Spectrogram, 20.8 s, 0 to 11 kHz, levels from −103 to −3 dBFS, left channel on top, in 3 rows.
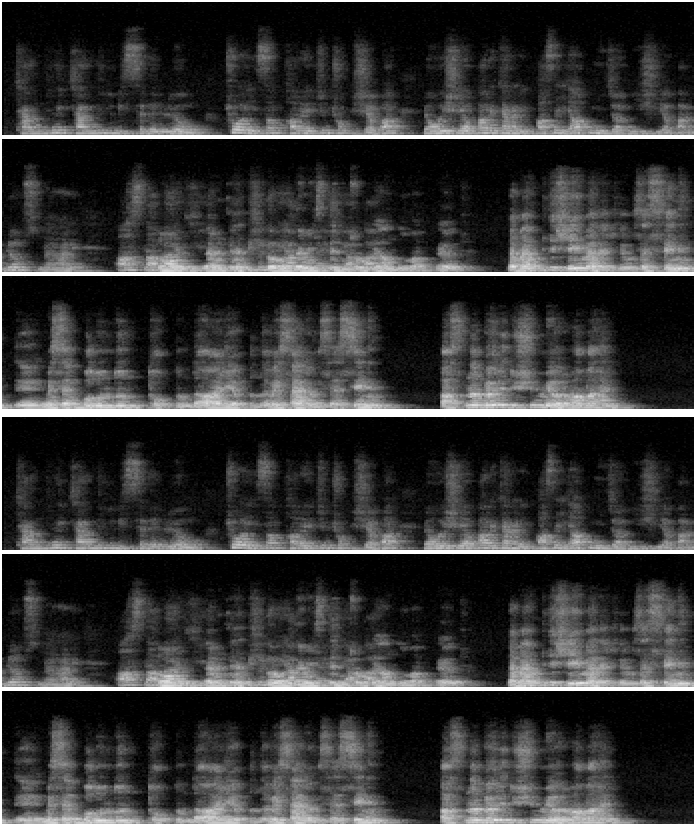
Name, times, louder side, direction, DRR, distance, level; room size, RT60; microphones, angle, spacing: voice 1, 0.1-7.7 8.1-10.7, left 1 dB, 15° left, -6 dB, 1.7 m, -35 dB
voice 2, 8.5-11.5 12.0-17.6 18.2-19.9, equal, 30° right, -8 dB, 3.6 m, -24 dB
8.7 x 4.0 x 3.4 m, 0.36 s
head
